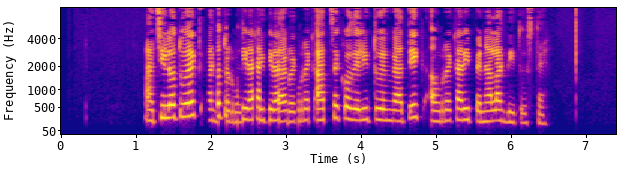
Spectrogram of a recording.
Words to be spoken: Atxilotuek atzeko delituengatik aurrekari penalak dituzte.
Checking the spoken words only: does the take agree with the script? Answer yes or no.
no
